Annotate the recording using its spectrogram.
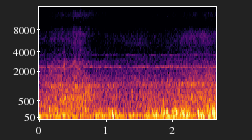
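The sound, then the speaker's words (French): Wind and waves on a Baltic Sea beach at Lübeck, in the far north of Germany, recorded as a voice note: a steady, low, rumbling roar with gently swelling and easing surges, continuous throughout and with no voices. “Dans cette note vocale, elle a enregistré les vagues et le vent.”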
